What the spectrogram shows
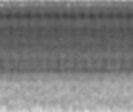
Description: whir WHRR

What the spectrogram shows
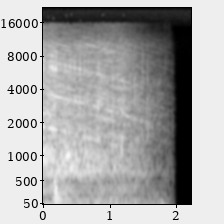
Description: whir down short

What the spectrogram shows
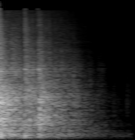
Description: stone CRUMBL

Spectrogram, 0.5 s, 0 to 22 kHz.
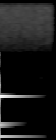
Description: marimba E5 DING

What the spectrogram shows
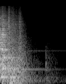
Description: clang CLANG

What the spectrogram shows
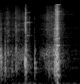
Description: insert CUHRUP

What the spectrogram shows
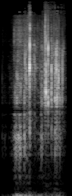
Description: gut CRSKRL

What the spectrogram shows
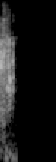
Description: blood Short SKWLCH

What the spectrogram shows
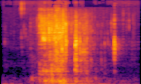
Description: gut SQWCH

